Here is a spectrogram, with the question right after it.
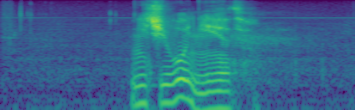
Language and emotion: Russian, sad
